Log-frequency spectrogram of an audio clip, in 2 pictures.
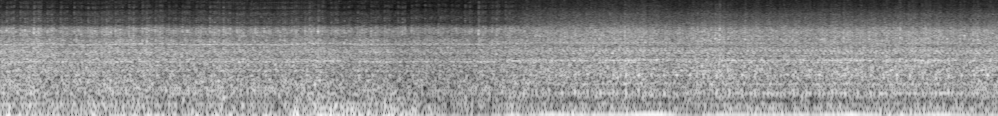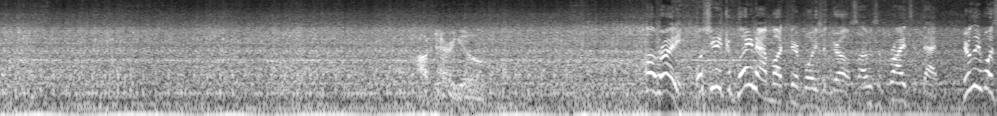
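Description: A truck engine idles with a deep, steady rumble outdoors.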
